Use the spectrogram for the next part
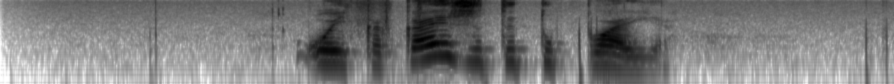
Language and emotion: Russian, angry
